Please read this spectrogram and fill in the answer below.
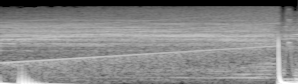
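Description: Psytrance track at a breakdown. The kick drum and bass stop about half a second in, leaving a synth tone rising steadily in pitch over a bed of high hiss.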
